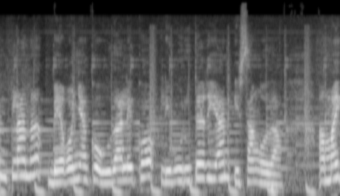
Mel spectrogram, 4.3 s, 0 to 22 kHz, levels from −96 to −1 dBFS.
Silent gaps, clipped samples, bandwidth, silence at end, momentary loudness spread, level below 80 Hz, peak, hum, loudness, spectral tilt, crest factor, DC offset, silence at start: none; under 0.1%; 18.5 kHz; 0 s; 4 LU; -36 dBFS; -2 dBFS; none; -18 LUFS; -5 dB/octave; 16 dB; under 0.1%; 0 s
